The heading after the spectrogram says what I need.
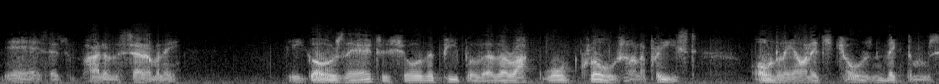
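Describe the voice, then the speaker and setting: A gravelly, stern expedition father. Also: low voice, normal speed, a bit bright. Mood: determined. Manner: gruff, commanding and scornful. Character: stern male father leading a jungle expedition. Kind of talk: 1930s radio drama acting. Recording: dull old radio recording with hiss.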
